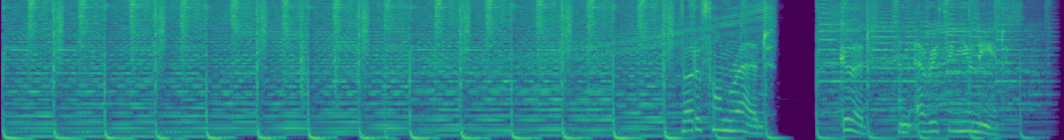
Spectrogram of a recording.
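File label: us englisch, US English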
